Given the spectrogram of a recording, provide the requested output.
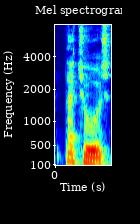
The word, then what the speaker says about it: Patau's: I'll spell that for you. It's P-A-T-A-U, Patau's, so it's apostrophe S, syndrome.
